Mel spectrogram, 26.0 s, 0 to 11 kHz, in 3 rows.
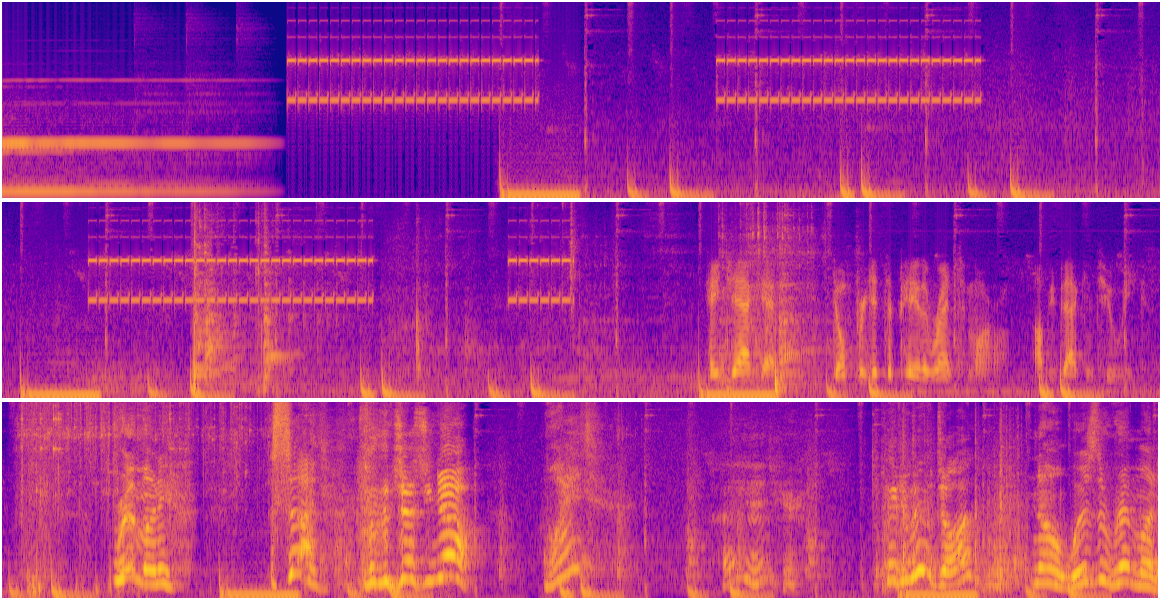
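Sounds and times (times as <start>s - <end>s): gentle flute music: 0.0s - 2.1s
telephone bell ringtone: 2.2s - 4.1s, 5.4s - 7.4s, 9.3s - 13.3s.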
